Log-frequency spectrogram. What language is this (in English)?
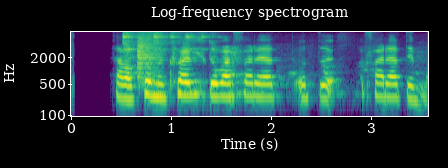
Icelandic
